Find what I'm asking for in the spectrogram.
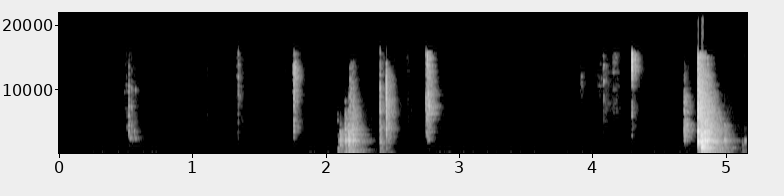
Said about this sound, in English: My scissors are sticking. I need to clean my Cricut scissors.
